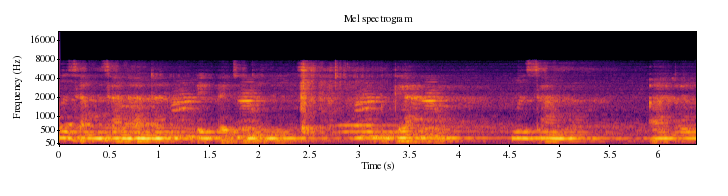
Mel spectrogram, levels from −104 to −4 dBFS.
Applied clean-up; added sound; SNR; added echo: none; Glass; 7 dB; reverberation time 2.3 s.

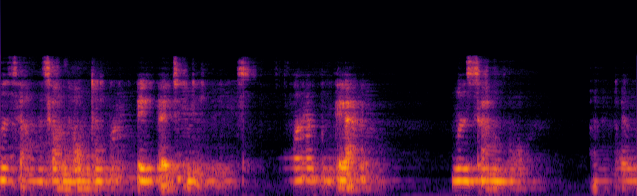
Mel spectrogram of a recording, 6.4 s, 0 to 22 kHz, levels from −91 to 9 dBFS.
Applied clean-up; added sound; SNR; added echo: neural mask model DeepFilterNet 3.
